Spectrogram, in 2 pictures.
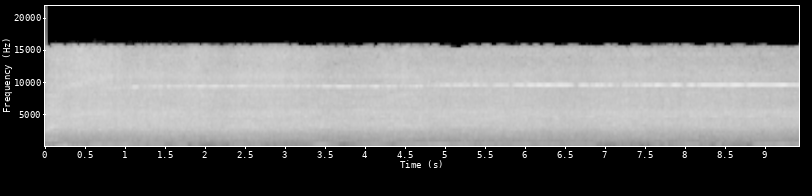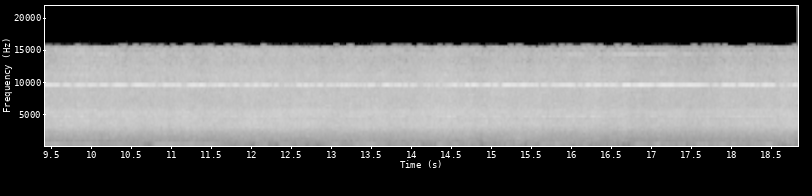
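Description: Electric cold fogger's motor starting up, its pitch rising briefly at the start, then running steadily with an even rushing hiss of air and a steady hum.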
